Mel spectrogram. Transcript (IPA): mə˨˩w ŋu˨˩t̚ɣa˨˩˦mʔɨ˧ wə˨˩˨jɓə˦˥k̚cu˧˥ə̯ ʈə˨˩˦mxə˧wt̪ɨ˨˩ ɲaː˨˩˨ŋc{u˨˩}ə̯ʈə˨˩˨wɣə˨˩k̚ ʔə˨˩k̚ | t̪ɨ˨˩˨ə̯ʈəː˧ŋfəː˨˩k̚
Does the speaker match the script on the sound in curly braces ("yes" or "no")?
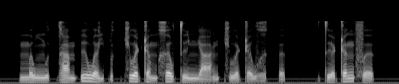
yes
